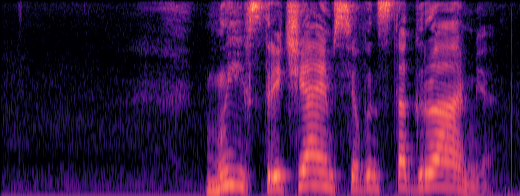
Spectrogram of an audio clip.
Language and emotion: Russian, positive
